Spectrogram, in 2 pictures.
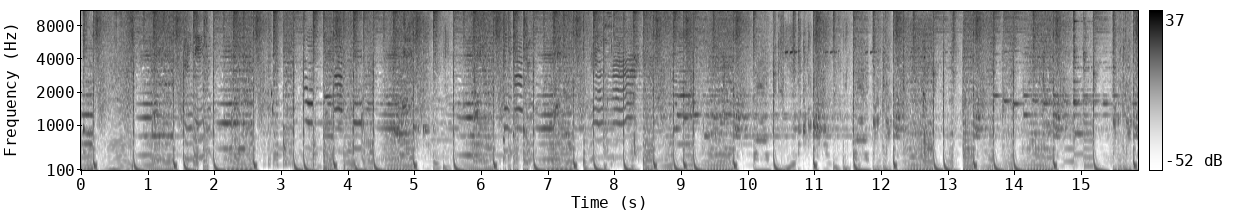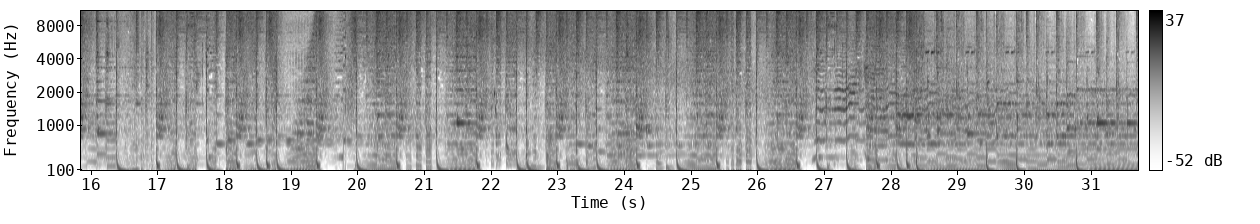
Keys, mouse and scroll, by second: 1.3 1, 3.5 2, 4.3 click, 4.9 shift+click, 5.8 shift+click, 6.3 shift+click, 7.5 shift+click, 7.9 shift+click, 8.5 shift+click, 9.9 x, 12.1 a, 12.8 m, 16.4 Tab, 17.8 KP_3, 19.4 KP_Decimal, 21.0-21.7 scroll down 2, 21.7-24.8 shift+middle drag, 26.6 shift+d, 29.7-31.7 drag.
